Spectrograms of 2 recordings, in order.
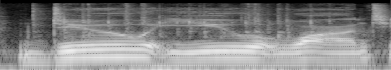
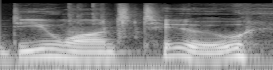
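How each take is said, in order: First: "Do you want," said slow, one word at a time; each word spaced out. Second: Said in the usual way. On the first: Shown as a demonstration. Reading the fan's chat slowly, word by word. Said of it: "you notice how I put that". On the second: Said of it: "I put that all in one line".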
